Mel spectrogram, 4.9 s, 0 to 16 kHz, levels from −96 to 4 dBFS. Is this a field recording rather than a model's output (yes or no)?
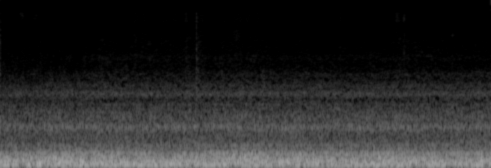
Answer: yes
